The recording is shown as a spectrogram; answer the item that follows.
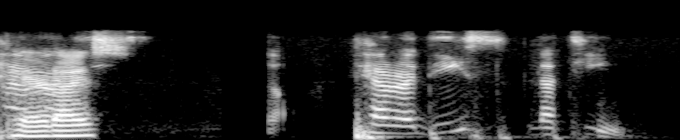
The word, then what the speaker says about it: Paradis Latin: And then after this, he became a waiter at Paradis Latin, Paradis Latin. – Oh, I thought you don't pronounce the S. – I told you, like, all languages, there are exceptions.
